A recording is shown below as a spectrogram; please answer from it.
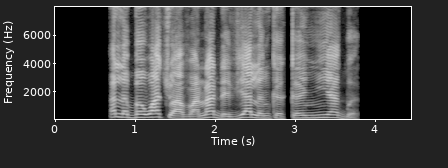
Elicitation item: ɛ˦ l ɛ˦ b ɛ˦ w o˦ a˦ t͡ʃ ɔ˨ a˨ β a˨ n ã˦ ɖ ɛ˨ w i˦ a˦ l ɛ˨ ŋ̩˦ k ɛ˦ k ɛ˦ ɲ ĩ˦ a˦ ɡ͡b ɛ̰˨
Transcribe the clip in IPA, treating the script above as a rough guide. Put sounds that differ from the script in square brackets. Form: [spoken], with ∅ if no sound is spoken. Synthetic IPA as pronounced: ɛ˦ l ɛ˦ b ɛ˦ w o˦ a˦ t͡ʃ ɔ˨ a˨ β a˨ n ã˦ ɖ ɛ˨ [v] i˦ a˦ l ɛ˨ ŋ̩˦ k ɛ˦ k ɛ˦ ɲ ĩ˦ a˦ ɡ͡b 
